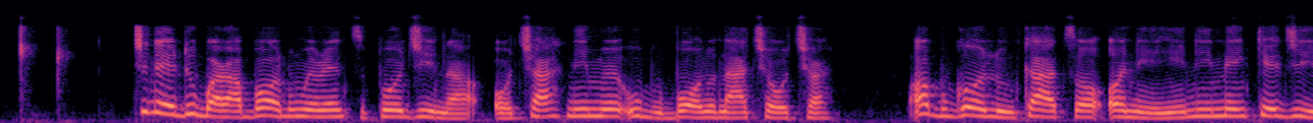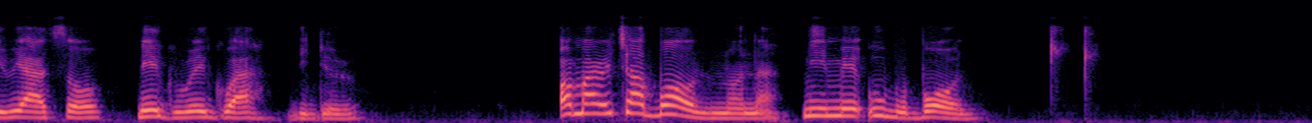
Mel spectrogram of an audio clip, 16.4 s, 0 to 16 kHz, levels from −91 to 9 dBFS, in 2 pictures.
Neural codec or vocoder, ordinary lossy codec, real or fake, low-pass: codec, 16 kHz, 4.8 kbps, FACodec; Opus, 32 kbps; fake; 7.2 kHz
